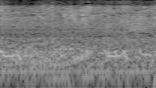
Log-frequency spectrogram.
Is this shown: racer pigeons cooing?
yes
